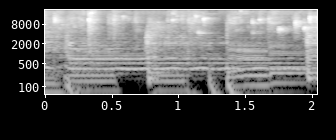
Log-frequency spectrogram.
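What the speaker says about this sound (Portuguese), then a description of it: "Eu vou pegar agora a água fria e vou começar a passar sobre a garrafa." Cold tap water running steadily over a plastic bottle, a continuous splashing flow with soft bumps of handling, fairly quiet and with no talk.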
